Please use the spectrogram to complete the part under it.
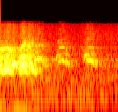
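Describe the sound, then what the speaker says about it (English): A dog whimpers and gives short yipping barks in a quick series of high, whiny calls, close by and fairly loud with no talk over it. "Leave the dog alone."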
